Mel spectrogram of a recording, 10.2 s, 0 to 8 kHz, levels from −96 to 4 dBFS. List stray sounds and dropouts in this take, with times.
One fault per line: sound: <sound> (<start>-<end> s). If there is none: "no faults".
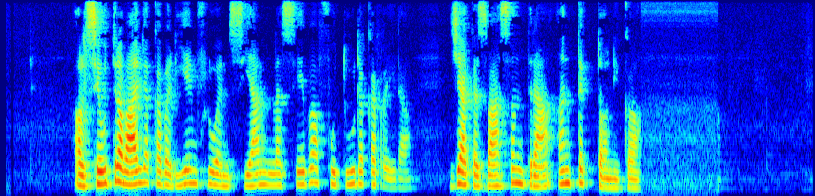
no faults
